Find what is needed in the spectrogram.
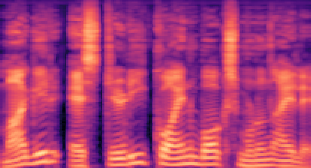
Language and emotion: Goan Konkani, neutral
